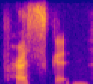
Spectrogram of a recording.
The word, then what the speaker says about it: Prescott: So I believe that you live in the Phoenix area, and we've already established that your midterm furnished rental is in Prescott.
